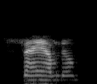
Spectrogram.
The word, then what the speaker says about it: Samnem: But how I've been saying it is I say Samnem. That's how I pronounce it. S-A-M-N-E-M. Again, S-A-M-N-E-M. Samnem. That's how I say it.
